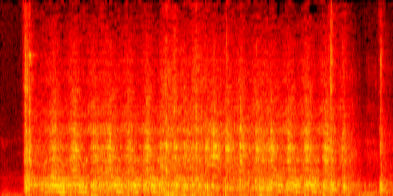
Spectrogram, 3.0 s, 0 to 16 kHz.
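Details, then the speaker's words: 1970 Opel GT barn find, unrun about 30 years, after a carburetor change, with gasoline poured in and the gas pedal down: starter spins fast and even for about three seconds, no firing. Owner suspects the solenoid popping in and out from a partly charged battery. "i think it's the solenoid because the battery's not charged all the way it's popping in and out"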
